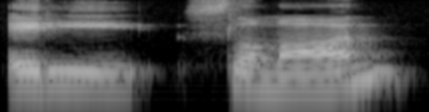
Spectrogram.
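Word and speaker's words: Hedi Slimane: no excuse my pronunciation I think his name is pronounced Eddy slow Mon and he used to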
